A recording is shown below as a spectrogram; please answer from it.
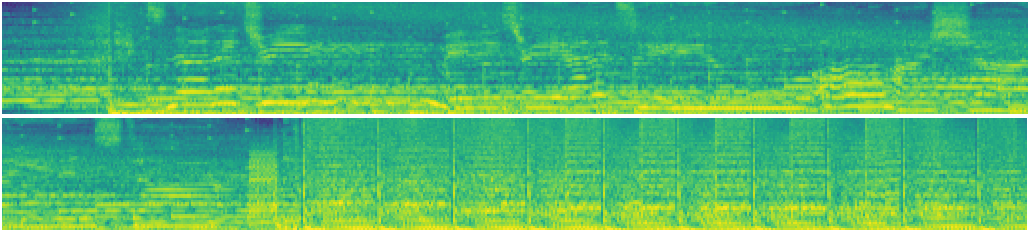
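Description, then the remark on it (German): A pop-dance song plays loudly, a melodic vocal line gliding over layered synths, then a punchy four-on-the-floor beat kicks in near the end and drives it forward. “dann würde ich sagen, weil wir in großen Schritten aufs Ende dieser Sendung zugehen, hören wir doch gleich mal rein in den Song, den du mitgesungen hast,”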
